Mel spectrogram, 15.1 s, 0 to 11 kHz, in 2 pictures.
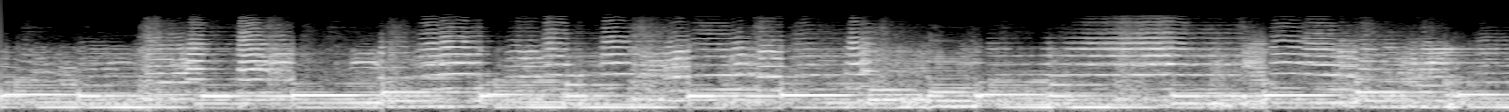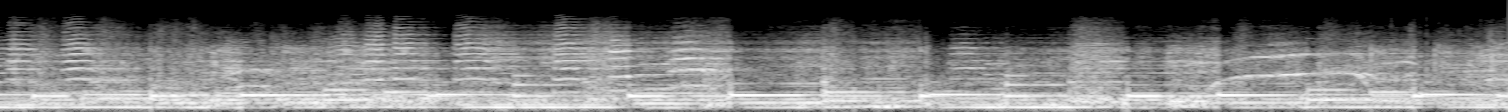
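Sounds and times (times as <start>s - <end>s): live funk jazz band: 0.0s - 15.0s.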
